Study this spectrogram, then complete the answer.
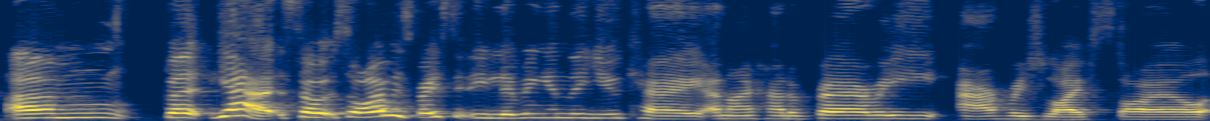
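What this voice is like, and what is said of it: British accent, somewhat warped. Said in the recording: “as you can probably tell by the accent, although it's got a bit warped over the years”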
